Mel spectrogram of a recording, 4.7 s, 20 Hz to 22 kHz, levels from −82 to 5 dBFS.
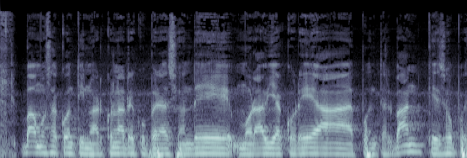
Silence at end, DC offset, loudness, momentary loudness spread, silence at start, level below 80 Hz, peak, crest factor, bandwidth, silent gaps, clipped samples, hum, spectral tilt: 0 s; under 0.1%; -16 LUFS; 4 LU; 0 s; -30 dBFS; -2 dBFS; 14 dB; 17 kHz; none; under 0.1%; none; -6 dB/octave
